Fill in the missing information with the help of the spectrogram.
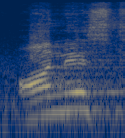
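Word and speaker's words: honest: अब यहां देखें ऑनेस्ट मैन। ठीक है? अब यहां पर एच हमारे पास साइलेंट है।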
